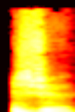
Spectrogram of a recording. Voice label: "jeu", French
